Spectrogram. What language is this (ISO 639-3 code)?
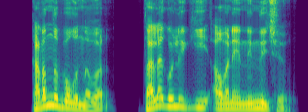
mal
